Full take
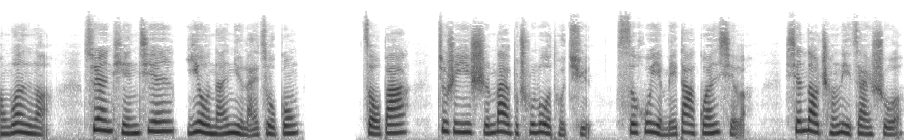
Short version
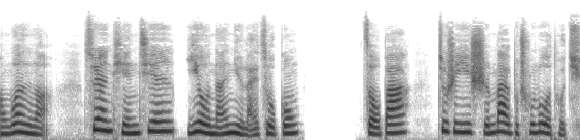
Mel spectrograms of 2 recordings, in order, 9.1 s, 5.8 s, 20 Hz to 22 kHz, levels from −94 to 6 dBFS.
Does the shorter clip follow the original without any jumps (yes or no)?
yes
